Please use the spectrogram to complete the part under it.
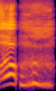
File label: Hurt; Morty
